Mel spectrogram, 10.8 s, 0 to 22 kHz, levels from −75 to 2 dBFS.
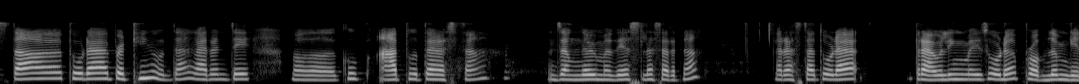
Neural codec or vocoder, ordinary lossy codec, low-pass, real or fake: codec, 24 kHz, 0.9 kbps, WavTokenizer, small release; none; 7.2 kHz; fake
